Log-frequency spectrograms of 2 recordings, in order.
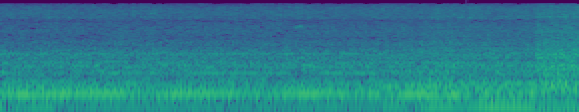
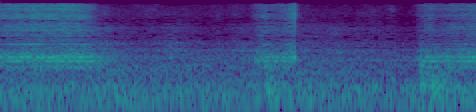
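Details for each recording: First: Car wheel after wheel bearing replacement, lifted, neutral, rotated by hand, after bending back a deformed metal shield that was rubbing the brake disc: even steady hum, no scraping or rubbing at low or high speed; normal wheel rotation. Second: Wheel spun by hand with the car lifted in neutral and the brake pads removed, after a recent wheel bearing replacement: slow rasping scrape swelling and fading with rotation, louder at speed when driving; a dust shield bent during that job is rubbing the disc, and bending it away fixes it.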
